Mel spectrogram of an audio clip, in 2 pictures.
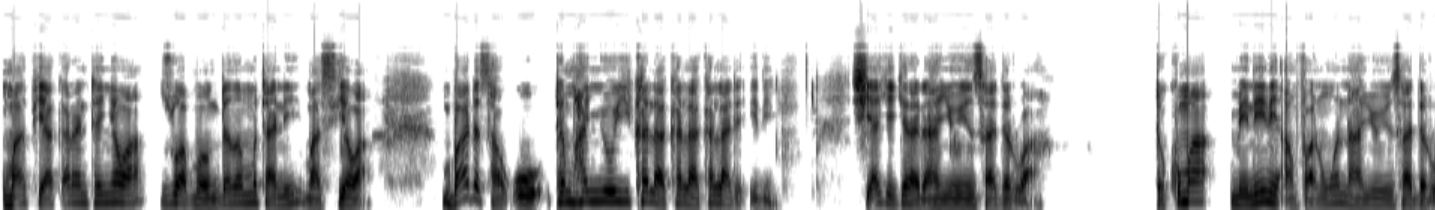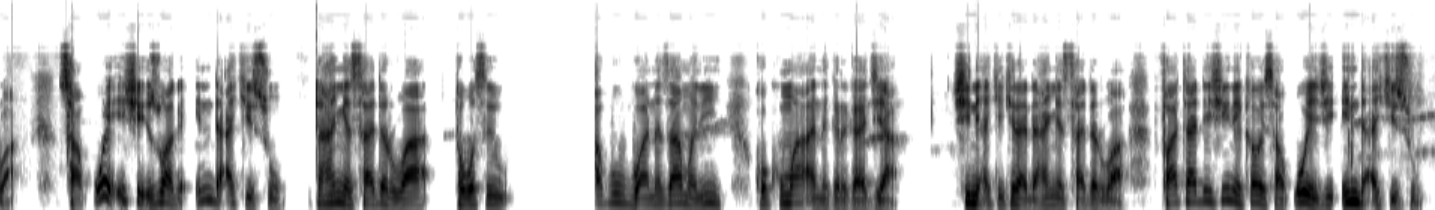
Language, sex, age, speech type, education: Hausa, female, 30-45, spontaneous, primary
